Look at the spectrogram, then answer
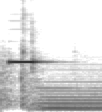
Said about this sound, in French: rester devant un micro-ondes en fonctionnement n'a pas de conséquences pour la santé de l'individu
